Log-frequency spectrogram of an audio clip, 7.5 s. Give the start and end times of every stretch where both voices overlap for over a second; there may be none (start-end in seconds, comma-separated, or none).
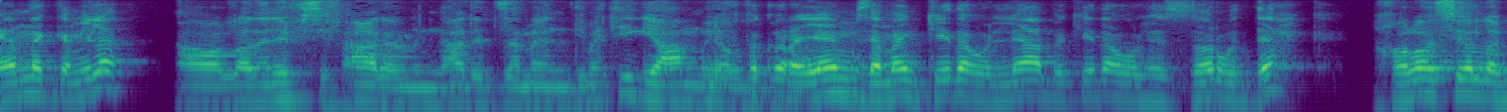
none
